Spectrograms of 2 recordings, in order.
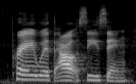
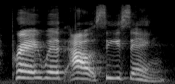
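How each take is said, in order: First: Said in the usual way. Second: Loud, high, slow proclamation; emphatic preaching. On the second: Real, not acted. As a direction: preach it out with force. Preacher emphatic repeat of refrain.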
